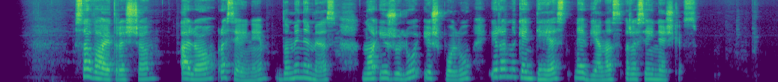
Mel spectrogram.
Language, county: Lithuanian, Vilnius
